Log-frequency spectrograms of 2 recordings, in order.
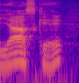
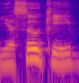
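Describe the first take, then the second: First: The name is pronounced without the Americanized ending. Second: The name is pronounced the Americanized English way. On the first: This is how the speaker himself says it. "but I say Yasuke" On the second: This is how English speakers might say it. "in American and stuff, or in English they might pay, say Yasuki"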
